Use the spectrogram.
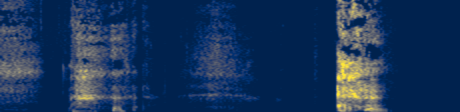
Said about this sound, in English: I'm being distracted by coughing. My brain is being, I'm super ADD, so maybe me coughing is kind of like, you know, accidentally bumping the CD player and having it skip to a different song.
